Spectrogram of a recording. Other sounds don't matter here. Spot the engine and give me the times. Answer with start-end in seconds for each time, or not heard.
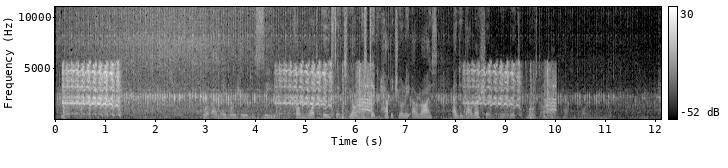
0.0-12.0.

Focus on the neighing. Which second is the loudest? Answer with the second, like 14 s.
1 s.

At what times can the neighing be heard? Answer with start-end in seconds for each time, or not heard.
0.1-1.4, 4.3-6.4, 8.1-10.1.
